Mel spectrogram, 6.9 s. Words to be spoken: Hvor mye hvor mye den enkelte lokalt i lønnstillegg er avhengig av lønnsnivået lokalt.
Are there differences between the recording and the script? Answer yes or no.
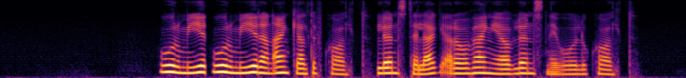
no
